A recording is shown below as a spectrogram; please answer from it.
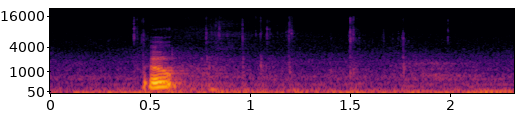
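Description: Faint clicks of a computer keyboard, with a short vocal 'uh'-like sound about half a second in.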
